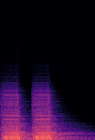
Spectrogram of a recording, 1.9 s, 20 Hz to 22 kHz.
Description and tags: Alarm Loop 1 V3
A sawtooth frequency with some reverb that sounds like an alarm of some kind.
alarm, audacity, computer-generated, synthesized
